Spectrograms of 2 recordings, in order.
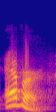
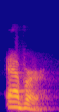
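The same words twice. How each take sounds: First: EVER pushed higher and louder; stressed ever. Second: Said in the usual way. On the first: Shown as a demonstration. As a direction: hit ever hard the second time. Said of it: "repeats ever louder". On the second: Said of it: "repeats ever for emphasis".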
